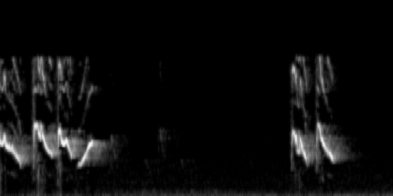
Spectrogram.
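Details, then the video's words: Oriental white-eye training recording with "wit wit" calls, used to tutor and prompt other white-eyes to sing: two short bursts of high, sharp looping whistles with rapid up-down sweeps, separated by a quiet pause. "Masteran Pleci Nembak Wit Wit Mudah ditiru, semua pleci terpancing ikut Nge witwit"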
